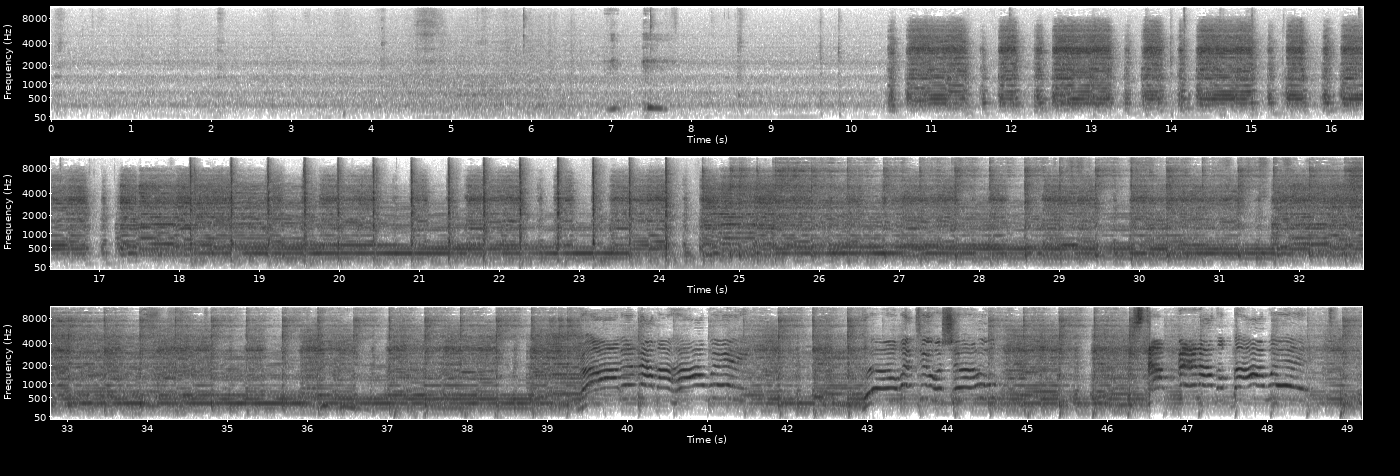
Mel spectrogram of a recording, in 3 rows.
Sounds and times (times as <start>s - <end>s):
Rock and roll: 10.5s - 49.1s.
